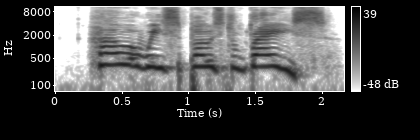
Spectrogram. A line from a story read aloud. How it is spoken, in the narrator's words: moaned Prancer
